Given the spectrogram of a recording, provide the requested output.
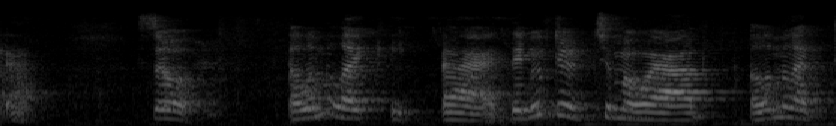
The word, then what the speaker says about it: Elimelech: Oh, Elimelech.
